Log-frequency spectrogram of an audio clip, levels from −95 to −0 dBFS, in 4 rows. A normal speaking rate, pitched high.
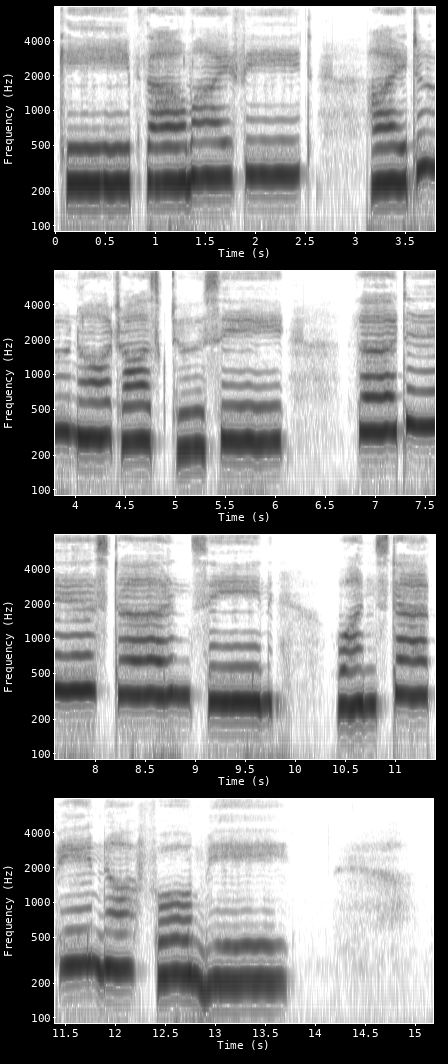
No: slow, 70 wpm; very high, 270 Hz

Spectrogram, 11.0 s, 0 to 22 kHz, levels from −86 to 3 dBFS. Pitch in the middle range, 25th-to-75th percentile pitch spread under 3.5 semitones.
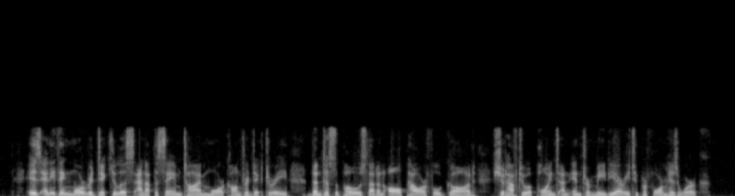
No: low, 130 Hz; average, 2.9 semitones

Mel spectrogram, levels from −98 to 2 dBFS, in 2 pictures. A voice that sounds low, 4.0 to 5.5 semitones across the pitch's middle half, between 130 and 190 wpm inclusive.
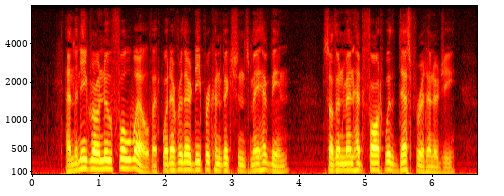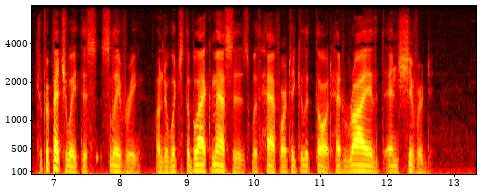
Yes: low, 110 Hz; average, 4.5 semitones; average, 170 wpm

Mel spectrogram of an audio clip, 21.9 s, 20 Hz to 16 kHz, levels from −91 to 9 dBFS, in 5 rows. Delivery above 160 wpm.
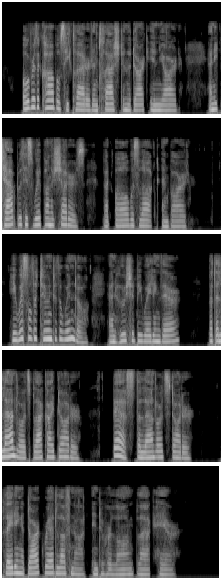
Yes: average, 170 wpm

